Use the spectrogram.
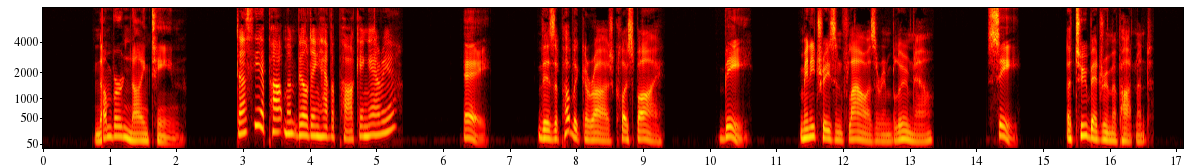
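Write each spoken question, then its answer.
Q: Does the apartment building have a parking area?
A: A: There's a public garage close by.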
